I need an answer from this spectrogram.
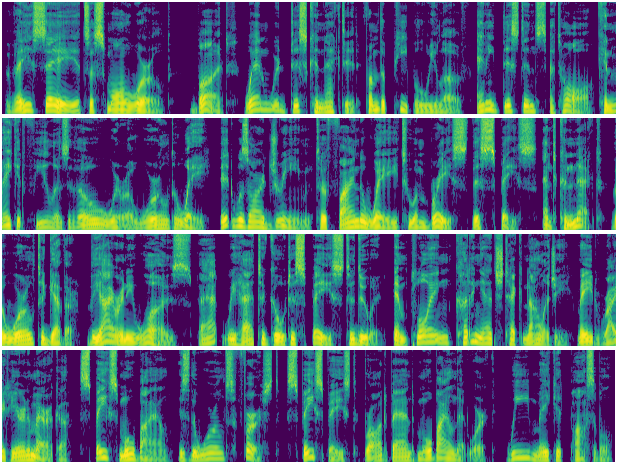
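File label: English Canadian Male Conversational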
